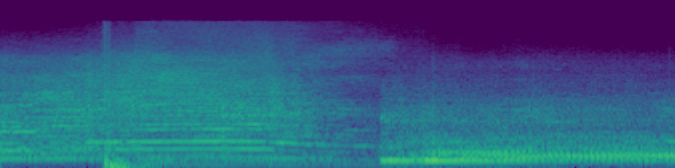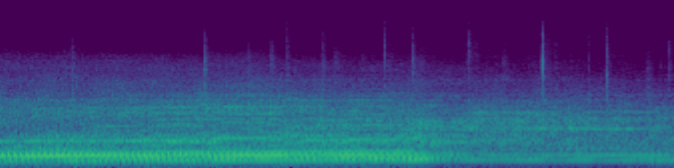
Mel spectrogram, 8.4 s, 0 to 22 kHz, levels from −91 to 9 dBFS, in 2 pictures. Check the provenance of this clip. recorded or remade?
remade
